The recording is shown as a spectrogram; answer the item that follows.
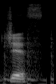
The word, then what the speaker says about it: Jif: funny funny guy no the peanut butter is pronounced Jiff y it's spelled j-i-f it's the one choosy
